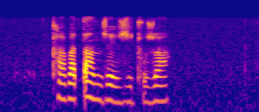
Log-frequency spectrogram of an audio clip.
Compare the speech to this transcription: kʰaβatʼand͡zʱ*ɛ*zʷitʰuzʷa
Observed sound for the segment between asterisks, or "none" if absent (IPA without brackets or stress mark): ɛ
